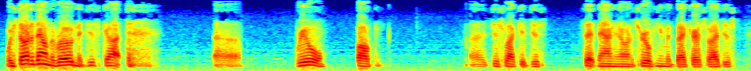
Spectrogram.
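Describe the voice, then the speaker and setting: A man with a slight North Carolina accent and a fairly low pitch talks at a moderate pace with ordinary pitch variation. He takes long, frequent pauses, and his loudness swings widely. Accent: slight North Carolina Southern. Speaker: caller. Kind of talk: telling a personal story on a call-in radio show. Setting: phone call to a radio show. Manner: halting, many filler sounds.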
